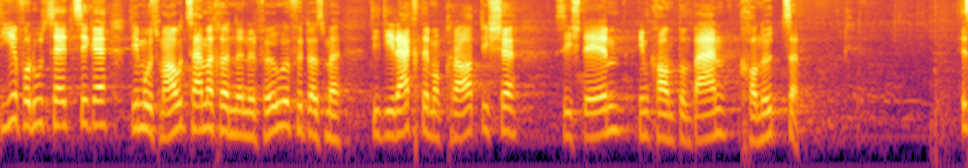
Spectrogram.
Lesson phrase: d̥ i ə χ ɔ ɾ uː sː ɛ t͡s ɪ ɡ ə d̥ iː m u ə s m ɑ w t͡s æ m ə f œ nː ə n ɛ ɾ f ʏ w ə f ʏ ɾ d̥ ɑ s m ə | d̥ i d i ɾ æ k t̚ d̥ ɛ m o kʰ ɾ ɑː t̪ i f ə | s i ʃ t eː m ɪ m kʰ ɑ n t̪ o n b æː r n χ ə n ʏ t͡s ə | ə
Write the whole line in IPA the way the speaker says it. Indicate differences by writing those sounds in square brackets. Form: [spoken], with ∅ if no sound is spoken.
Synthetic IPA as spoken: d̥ i ə [f] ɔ ɾ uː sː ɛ t͡s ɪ ɡ ə d̥ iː m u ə s m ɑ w t͡s æ m ə [χ] œ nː ə n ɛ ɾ f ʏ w ə f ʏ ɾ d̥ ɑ s m ə | d̥ i d i ɾ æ k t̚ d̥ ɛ m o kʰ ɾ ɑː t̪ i [ʃ] ə | s i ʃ t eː m ɪ m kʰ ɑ n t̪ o n b æː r n χ [ɑ] n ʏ t͡s ə | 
